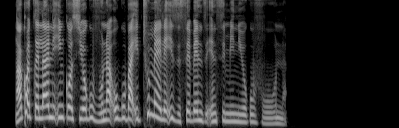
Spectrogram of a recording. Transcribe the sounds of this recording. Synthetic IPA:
ŋakʰɔǀɛlaniiŋkʼosijoɣuvunaʔuɣuβaʔitʰumɛlɛizisɛβend͡zʱiʔent͡sʼiminijoɣuvuːna̰

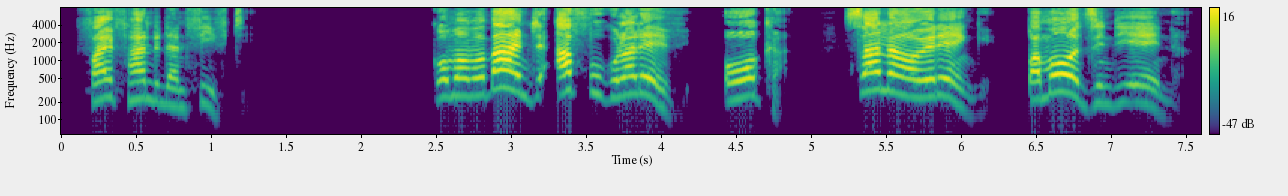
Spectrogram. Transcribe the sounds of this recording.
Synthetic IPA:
fajvhandrɛdandfifti̥ | kɔmamaɓand͡ʒaʔafukɔlalɛvi | ɔkʰa̰ | sanawawɛɾɛŋɡɛ | pamɔd͡zindiɛːna̰

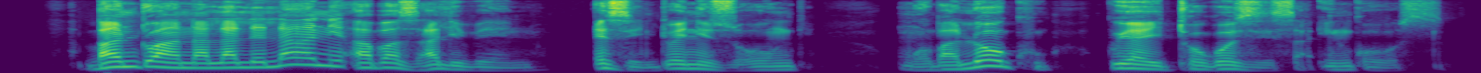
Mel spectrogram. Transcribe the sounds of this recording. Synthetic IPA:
βantʼwanalalɛlaniʔaβazaliβɛnu | ezintʼwenizɔːŋkʼɛ | ŋɔβalokʰu | ɣujajitʰɔɣozisa̰ʔiŋkʼoːsi̥

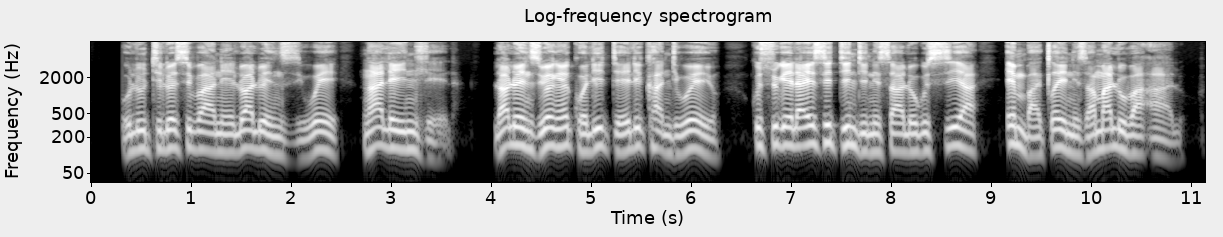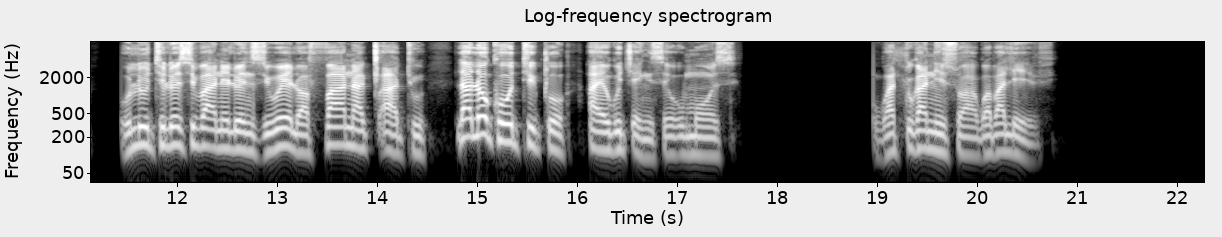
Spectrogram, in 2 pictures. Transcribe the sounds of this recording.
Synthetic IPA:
ulutʰilwesiβanɛlwalwend͡zʱiwɛ | ŋalɛind͡ɮʱɛ̰ːla | lwalwend͡zʱiwɛŋɛɡ̥ʱolid̥ʱɛelikʰandʱiwɛjɔ | ɣusuɣɛlaesid̥ʱindʱinisalɔɣusija | ɛmbʱaǁenizamaluβaʔaːlɔ | ulutʰilwesiβanɛlwend͡zʱiwɛlwafanaǁatʰu | lalɔkʰɔutʰiǁɔ | ajeɣut͡ʃʼeŋisɛumoːsi̥ | ɣwaɬuɣaniswaɣwaβaleːvi

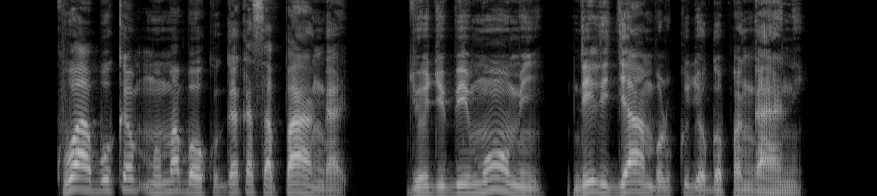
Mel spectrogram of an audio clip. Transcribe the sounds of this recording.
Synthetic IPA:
kuabukamumabɔkuɡakasapaŋɡa | ɟɔɟubimɔmi | ndiliɟambɔlukuɟɔɡɔpaŋɡa̰nḭ

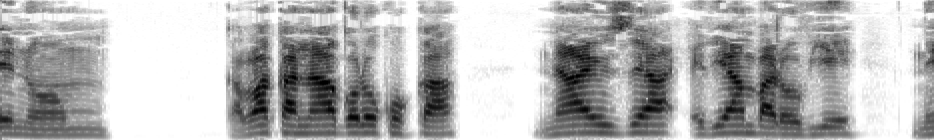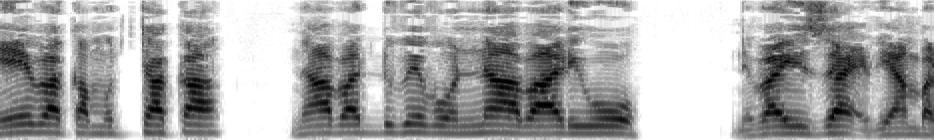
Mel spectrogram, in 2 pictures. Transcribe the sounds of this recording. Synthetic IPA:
eno̞ːmu | kaβakanaːɡo̞lo̞ko̞ka | naːjuzae̞βjaːmbalo̞βje̞ | ne̞je̞βakamutːaka | naːβadːuβe̞βo̞nːaβaːliwo̞ | ne̞βajuzaeβjaːmba

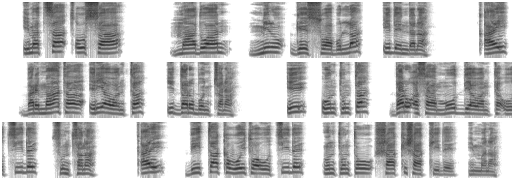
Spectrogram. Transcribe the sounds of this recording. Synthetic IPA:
ʔɪmɐt͡sːɐt͡sʼo̞ːsːaː | maːd̪ʊwaːn | mɪnɔɡe̞ːsːʊwaːbɔlːɐ | ʔɪd̪ɛnd̪ɐnɐ | kʼɐj | bɐɾɛmaːt̪aːɛɾɪjaːwɐnt̪ːɐ | ɪd̪ɐɾɔbɔnt͡ʃːɐnɐ | ʔɪ | ʊnt̪ːʊnt̪ːɐ | d̪ɐɾɔɐsaːmo̞ːd̪ːɪjaːwɐnt̪ːɐo̞ːt͡sːiːd̪ɛ | sʊnt͡sːɐnɐ | kʼɐj | biːt̪ːaːkːɐwɔjt̪ʊwaːo̞ːt͡sːiːd̪ɛ | ʊnt̪ːʊnt̪ːowʃaːkːɪʃaːkːiːd̪ɛ | ɪmːɐnɐ

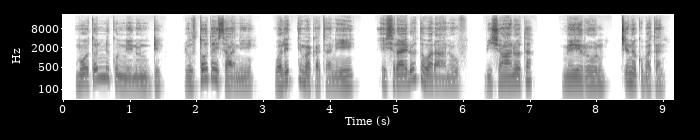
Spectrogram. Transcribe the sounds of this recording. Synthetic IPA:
mo̞ːt̪ɔnːɪkʊnːeːnhʊnd̪ɪ | lɔlt̪o̞ːt̪ɐɪsaːniː | wɐlɪt̪ːɪmɐkʼɐt̪ɐniː | ɪsɾaːʔɛlɔt̪ɐwɐɾaːnuːf | bɪʃaːnɔt̪ɐ | meːɾo̞ːnt͡ʃʼɪnɐkʼʊbɐt̪ɐn

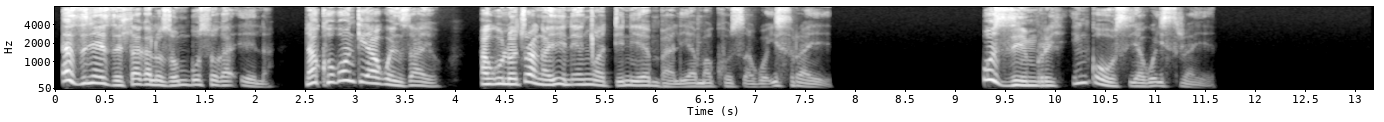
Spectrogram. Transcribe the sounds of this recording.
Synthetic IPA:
eziɲɛizɛɬaɣalɔzom̩βusɔɣaʔɛla | lakʰɔɣɔŋkʼɛaɣwɛnd͡zʱajɔ | aɣulɔt͡ʃʼwaŋajiniɛŋ͡ǀwad̥ʱinijɛmbʱalijamakʰɔsaɣoisrajḛːli | uzim̩riːŋkʼosijaɣoisra̰jḛːli

